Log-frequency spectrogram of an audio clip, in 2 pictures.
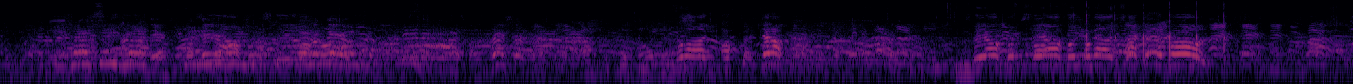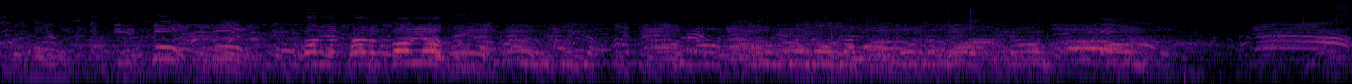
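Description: A crowd of men and boys shout and cheer close by, outdoors.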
